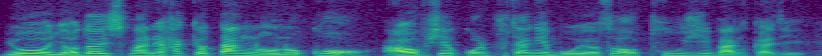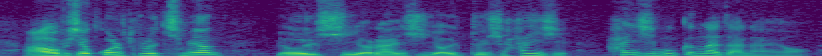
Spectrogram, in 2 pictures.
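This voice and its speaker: Animated high-voiced man lecturing. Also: fast talker, vocal fry, few pauses. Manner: animated storytelling, acts out parents' voices, exclaims. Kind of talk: lively seminar lecture.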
